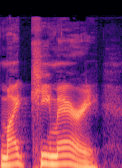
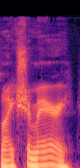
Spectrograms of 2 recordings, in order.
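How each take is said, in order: First: The surname does not begin with a 'sh' sound. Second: The surname begins with a 'sh' sound. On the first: This is the family's original form of the name. "Or at least it would be if my Italian ancestors didn't give in" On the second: This is the form the name took after others said it this way. "people whom pronounced it Shimeri. So now it's Mike Shimeri"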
